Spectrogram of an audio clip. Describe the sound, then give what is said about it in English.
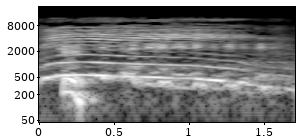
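A toddler lets out a long, high-pitched, loud excited squeal at home while the household watches a game, holding the shrill note for over a second as it slowly wavers and dips in pitch. “Great excitement from the toddler, as you can, and there he is.”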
